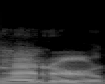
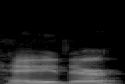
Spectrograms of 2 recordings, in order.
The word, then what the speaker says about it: Hader: Hader.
